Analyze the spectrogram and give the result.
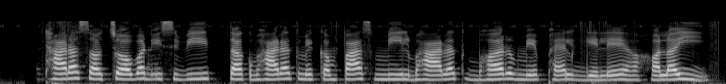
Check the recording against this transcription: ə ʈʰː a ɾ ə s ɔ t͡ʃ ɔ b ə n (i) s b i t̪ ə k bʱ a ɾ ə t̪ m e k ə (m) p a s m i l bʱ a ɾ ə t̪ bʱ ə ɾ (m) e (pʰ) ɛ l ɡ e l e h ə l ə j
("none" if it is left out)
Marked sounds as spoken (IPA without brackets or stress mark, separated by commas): i, m, m, pʰ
